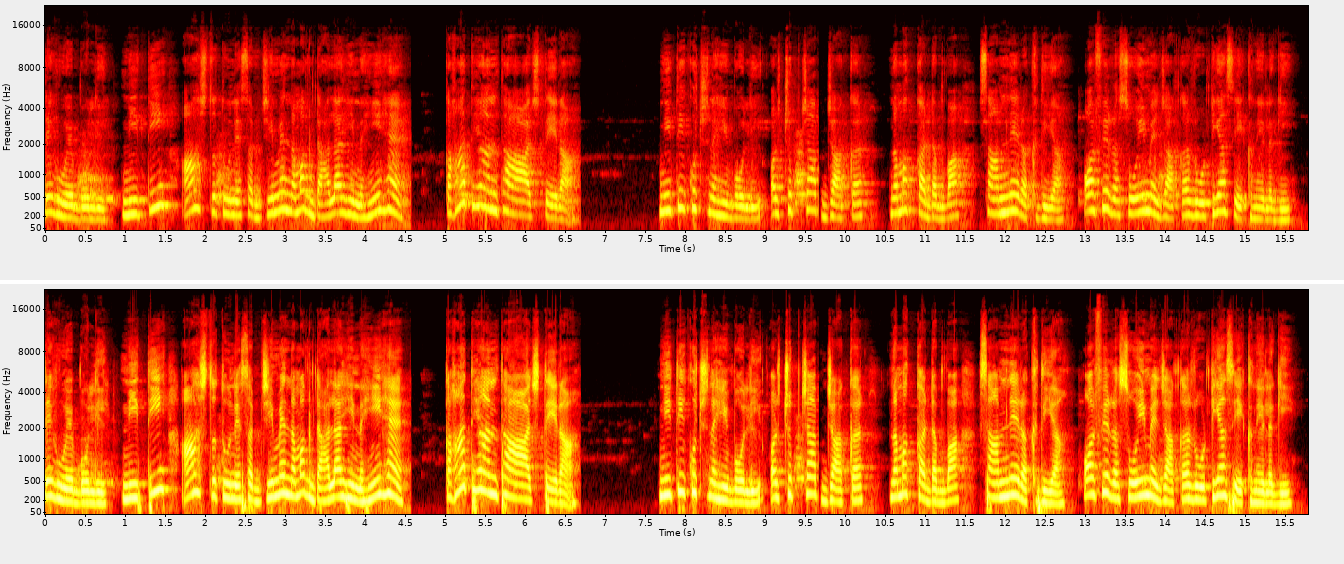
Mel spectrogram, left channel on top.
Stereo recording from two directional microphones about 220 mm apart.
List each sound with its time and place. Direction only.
0.0 s speech: 50° right (ahead or behind)
7.7 s speech: 45° right (ahead or behind)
